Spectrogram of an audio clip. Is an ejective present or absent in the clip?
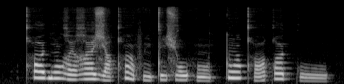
absent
